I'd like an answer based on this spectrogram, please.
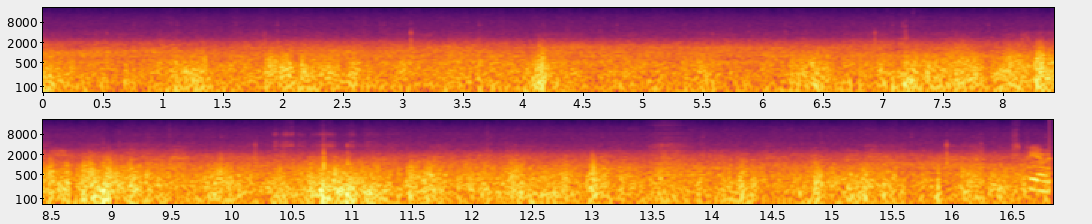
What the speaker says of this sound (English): Experiencing some headwind now. Not a lot, but there is headwind.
